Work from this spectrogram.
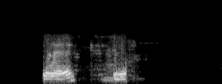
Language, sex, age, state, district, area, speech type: Hindi, male, 45-60, Madhya Pradesh, Hoshangabad, rural, conversation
